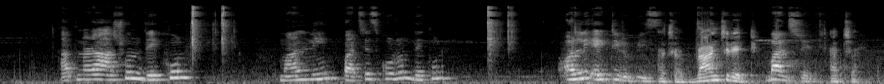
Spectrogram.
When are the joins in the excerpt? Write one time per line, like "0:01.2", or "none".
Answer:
0:05.6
